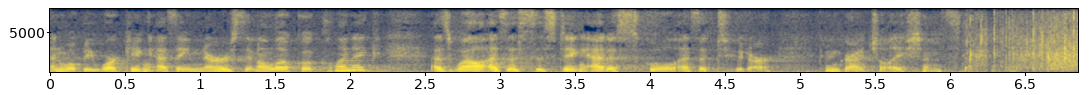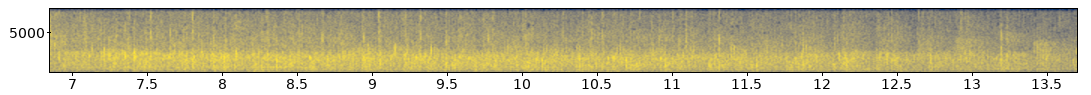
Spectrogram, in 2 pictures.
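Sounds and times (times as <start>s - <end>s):
speech: 0.0s - 6.6s
audience applause: 6.1s - 13.6s.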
